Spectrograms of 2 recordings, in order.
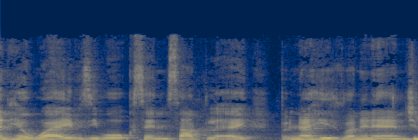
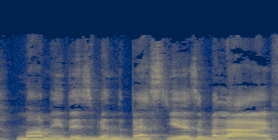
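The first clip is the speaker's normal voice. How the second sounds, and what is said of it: Put-on American accent. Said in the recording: “like in an American accent.”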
